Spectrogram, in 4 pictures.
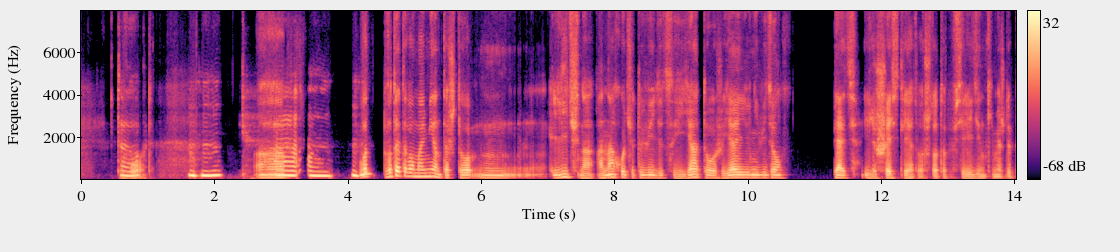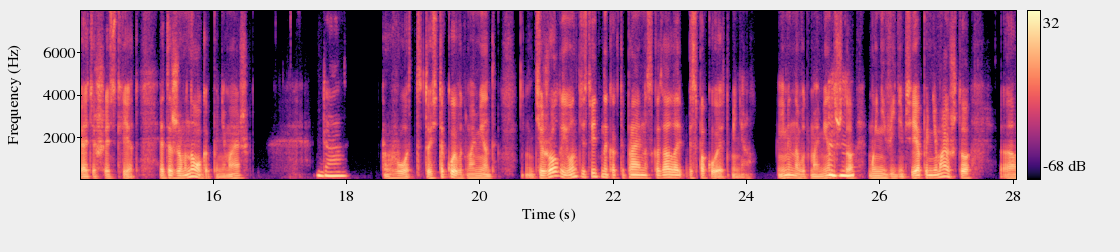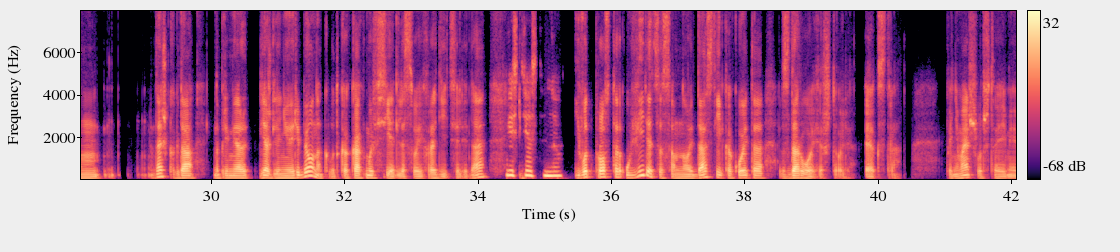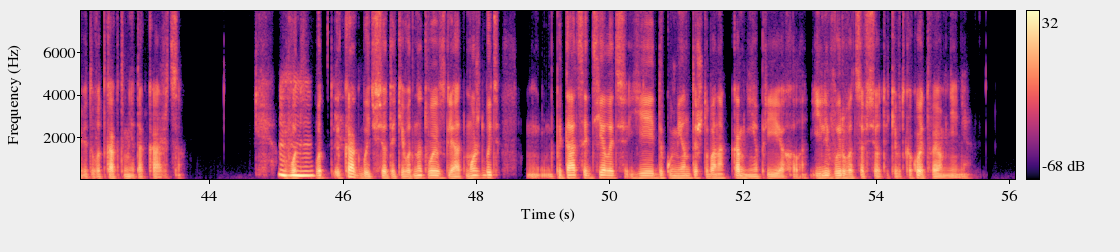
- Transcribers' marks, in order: tapping
- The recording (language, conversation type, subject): Russian, advice, Как справляться с уходом за пожилым родственником, если неизвестно, как долго это продлится?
